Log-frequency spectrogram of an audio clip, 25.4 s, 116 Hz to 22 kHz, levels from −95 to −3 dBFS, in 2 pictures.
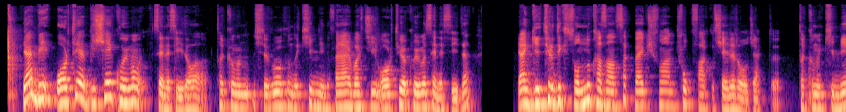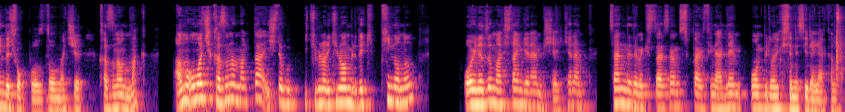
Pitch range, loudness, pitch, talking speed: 130-175 Hz, -18 LUFS, 150 Hz, 140 wpm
